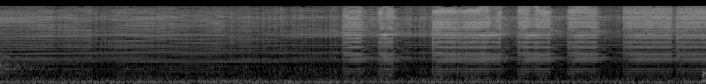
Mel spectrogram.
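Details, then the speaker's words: Portable high-frequency skin wand with glass electrode, strength adjustable, applied to the forehead: steady high-pitched electrical buzz with crackly bursts. "turn it on you can turn it on switch it for stronger or a lighter strength i'll show you how it looks like with"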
